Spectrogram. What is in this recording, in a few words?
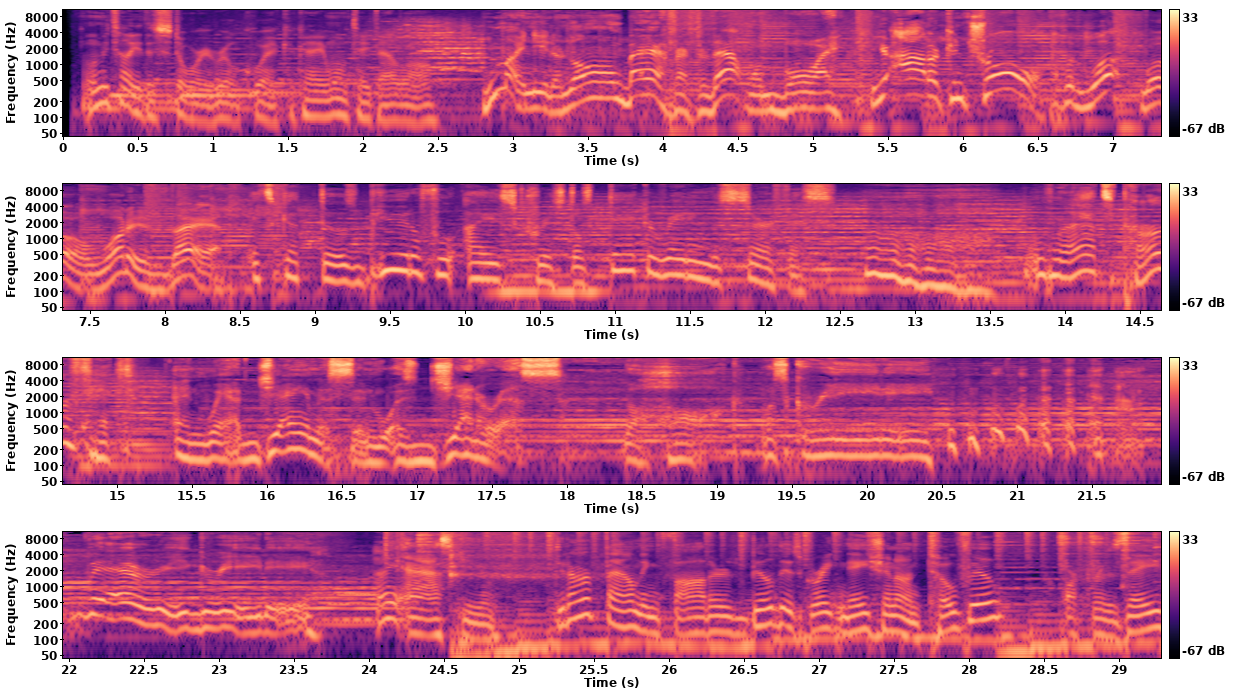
Character and Cartoon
